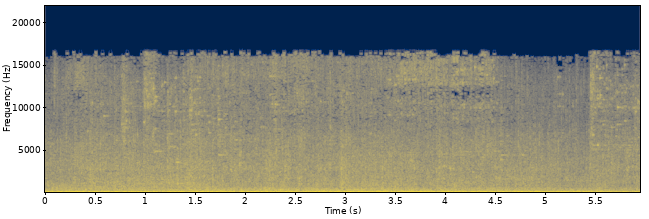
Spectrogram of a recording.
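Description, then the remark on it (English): A loud, unbroken roar of a massive fire raging through a factory after an explosion, with everything engulfed in thick black smoke; deep rumbling with a harsh crackling hiss on top, steady throughout with no voices. “Fire roars through the factory as everything is engulfed in a fog of thick black smoke.”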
